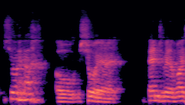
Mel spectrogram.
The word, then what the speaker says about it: Scheuer: My name is Benjamin Scheuer. My last name rhymes with lawyer.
